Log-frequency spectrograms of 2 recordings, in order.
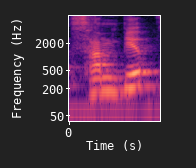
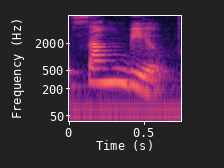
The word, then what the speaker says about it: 쌍비읍: 삼비읍? 쌍비읍.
